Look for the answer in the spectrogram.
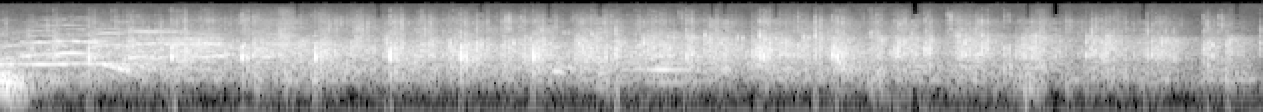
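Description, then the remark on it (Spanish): A crowd applauds a storyteller steadily, dense overlapping clapping filling the room at an even level, with a brief voice and whistle-like tones at the very start. “Y muchas gracias por aplaudirme.”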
